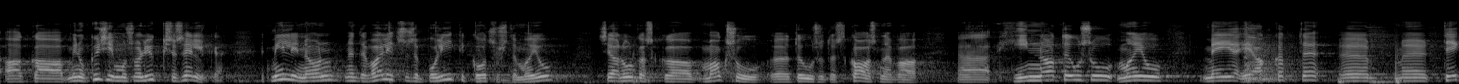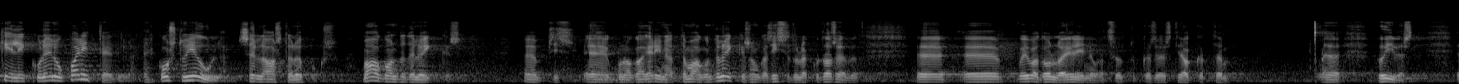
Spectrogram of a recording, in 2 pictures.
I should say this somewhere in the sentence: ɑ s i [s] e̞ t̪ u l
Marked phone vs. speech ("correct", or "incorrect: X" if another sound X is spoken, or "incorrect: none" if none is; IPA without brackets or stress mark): incorrect: sː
